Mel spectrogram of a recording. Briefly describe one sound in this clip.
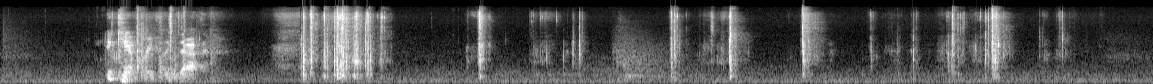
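A laptop clicks and clatters as it is handled and flexed.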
